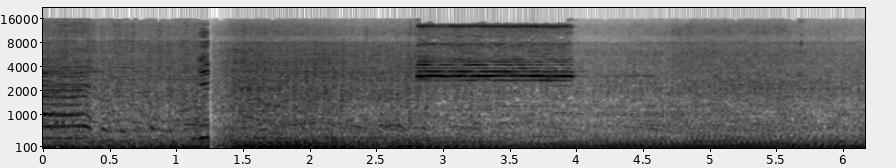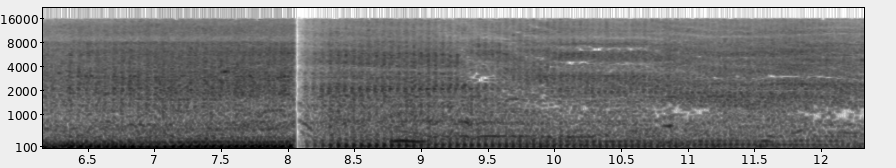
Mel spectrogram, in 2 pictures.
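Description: Three-wheeler auto-rickshaw engine running steadily as it is ridden through town traffic, heard from inside the cab, with a horn sounding for about a second around three seconds in. After a sudden cut near eight seconds the engine is gone and only a quieter, even background remains.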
